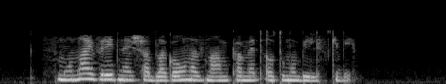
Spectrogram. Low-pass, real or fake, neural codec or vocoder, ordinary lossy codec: 19.8 kHz; real; none; AAC, 16 kbps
